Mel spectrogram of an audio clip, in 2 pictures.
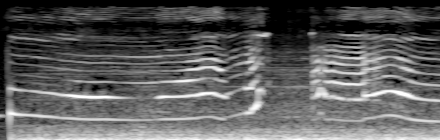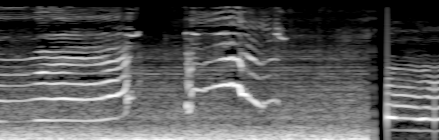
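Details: Siberian Husky howling in long, sustained, wavering tones with a bright harmonic ring, broken into several drawn-out notes that bend slightly up at their ends, over a low rumbling background.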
